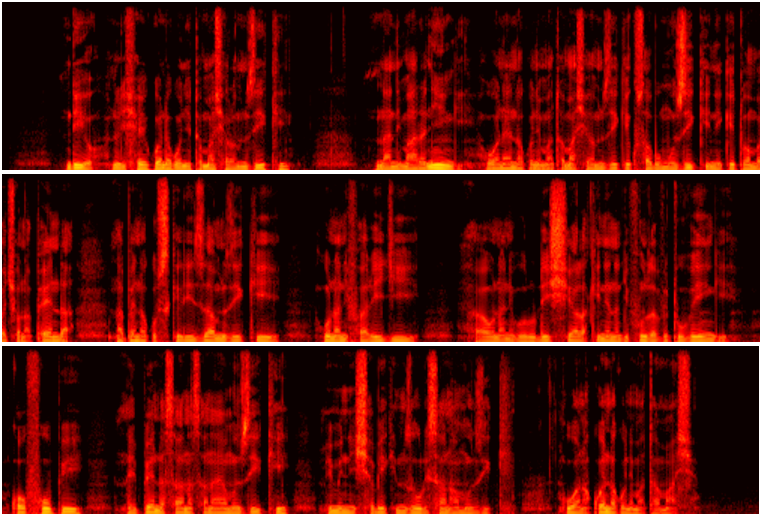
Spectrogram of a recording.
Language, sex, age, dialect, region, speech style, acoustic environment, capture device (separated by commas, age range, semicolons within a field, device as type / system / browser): Swahili, male, 25-34, Tanzania - Dar es Salaam, Tanzania, focused, nature, desktop / Windows / Chrome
